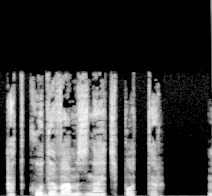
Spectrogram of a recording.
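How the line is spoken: Gentle objection. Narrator (Russian): мягко возразила МакГонагал

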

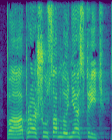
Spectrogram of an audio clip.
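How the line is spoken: Sudden loud shout. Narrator (Russian): закричал вдруг Чарушников на всю улицу

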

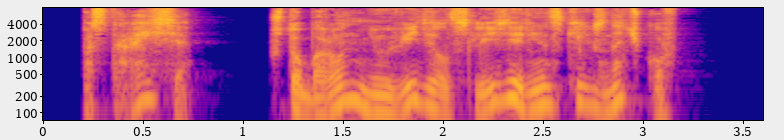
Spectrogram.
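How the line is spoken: Whisper. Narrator (Russian): шепнула она

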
